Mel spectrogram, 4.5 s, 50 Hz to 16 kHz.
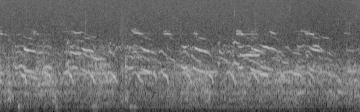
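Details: Brent geese in autumn at sunset, Gulf of Morbihan, Brittany, France, 7 November 2021: a dense flock chorus of many overlapping calls, with short descending whistled notes layered throughout over a steady murmur.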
